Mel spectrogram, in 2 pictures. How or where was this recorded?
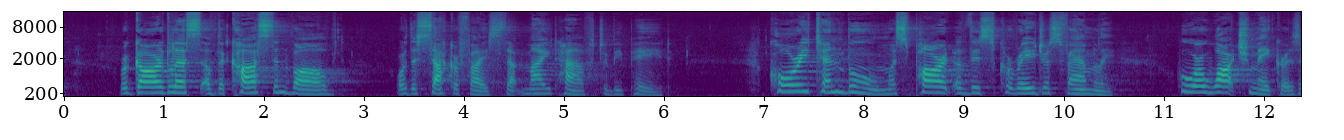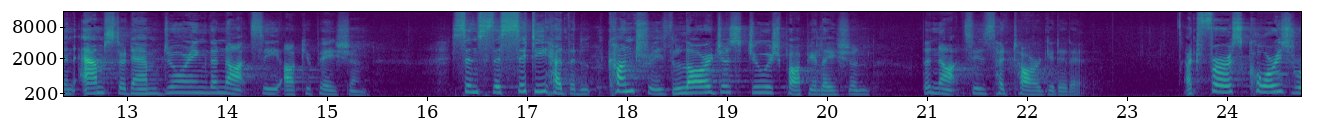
large echoing room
